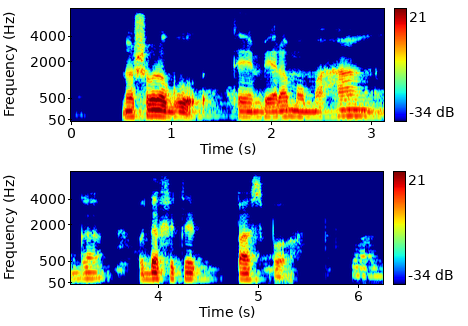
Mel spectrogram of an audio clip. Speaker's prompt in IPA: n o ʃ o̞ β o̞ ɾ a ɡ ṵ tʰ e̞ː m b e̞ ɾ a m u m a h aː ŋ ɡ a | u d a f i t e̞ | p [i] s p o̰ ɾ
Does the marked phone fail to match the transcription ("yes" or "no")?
yes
